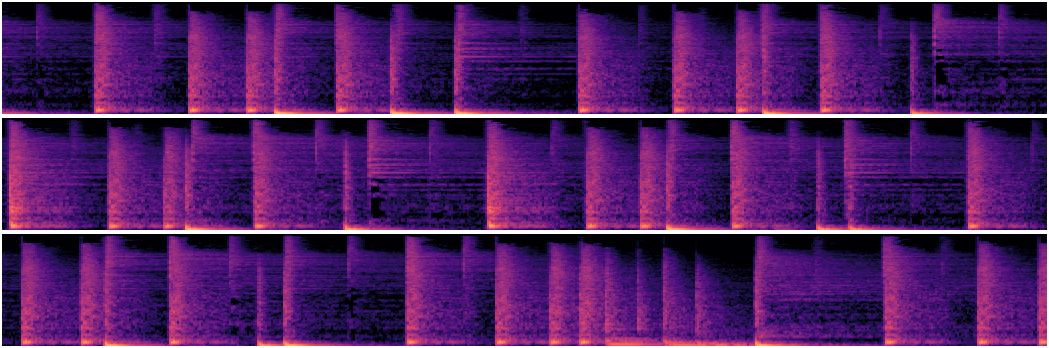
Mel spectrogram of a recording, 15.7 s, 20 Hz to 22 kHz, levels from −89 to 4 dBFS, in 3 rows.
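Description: A music clip with generation loss running the whole way through. It has that swirly, smeared, hollow quality, and the attacks blur more than a single lossy encode would explain. That points to the audio likely having gone through an MP3 decode and re-encode cycle around ten times, each pass requantising on a shifted frame grid so the noise and spectral holes stack up. It fits a 96 kbit/s chain, with nothing above 20.1 kHz.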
